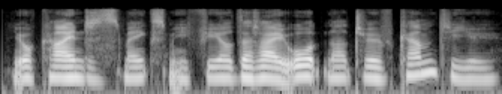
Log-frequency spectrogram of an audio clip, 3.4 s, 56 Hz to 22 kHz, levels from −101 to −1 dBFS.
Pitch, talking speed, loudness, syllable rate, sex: 165 Hz, 250 wpm, -20 LUFS, 5.0 syllables/s, female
